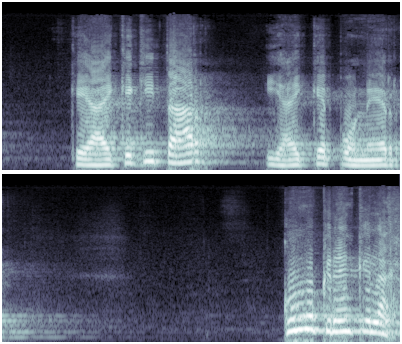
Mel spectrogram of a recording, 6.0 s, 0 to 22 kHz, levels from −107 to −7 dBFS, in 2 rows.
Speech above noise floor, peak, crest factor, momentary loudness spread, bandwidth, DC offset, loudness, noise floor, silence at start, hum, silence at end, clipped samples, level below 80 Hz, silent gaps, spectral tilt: 51 dB; -4 dBFS; 14 dB; 12 LU; 14.5 kHz; under 0.1%; -15 LUFS; -65 dBFS; 0.55 s; none; 0 s; under 0.1%; -46 dBFS; none; -6.5 dB/octave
